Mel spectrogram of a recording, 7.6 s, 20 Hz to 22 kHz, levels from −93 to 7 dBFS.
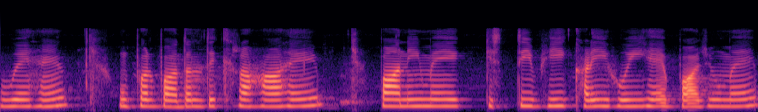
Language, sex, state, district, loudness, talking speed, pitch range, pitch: Hindi, female, Chhattisgarh, Korba, -20 LUFS, 125 wpm, 230-240 Hz, 235 Hz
